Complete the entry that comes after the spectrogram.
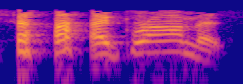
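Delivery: laughing at own procrastination. Real, not acted. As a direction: promise through a laugh.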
